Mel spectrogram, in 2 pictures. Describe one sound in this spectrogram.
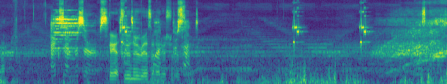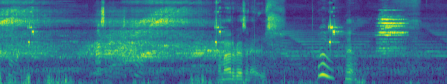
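Electronic game chimes and effects sound now and then.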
